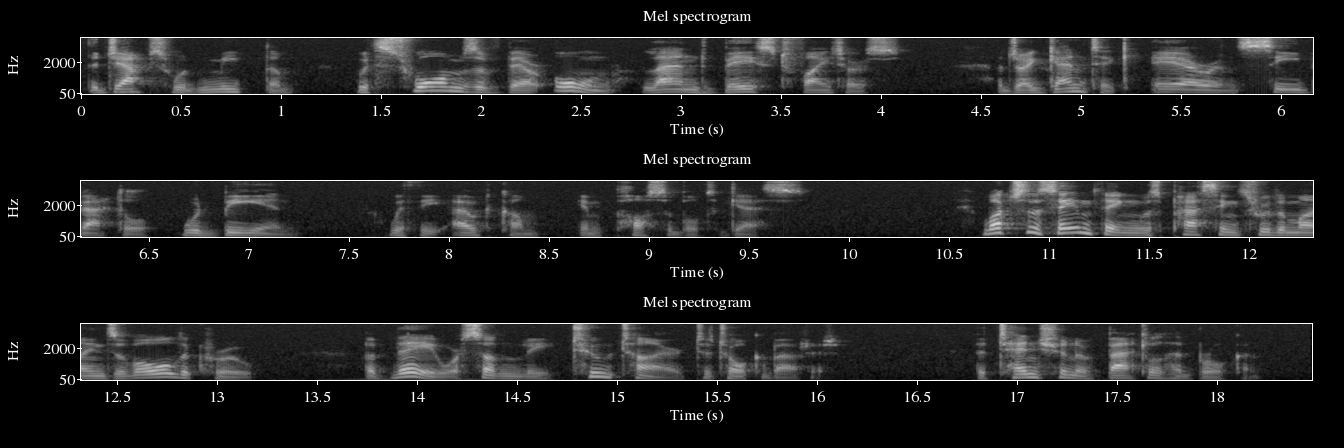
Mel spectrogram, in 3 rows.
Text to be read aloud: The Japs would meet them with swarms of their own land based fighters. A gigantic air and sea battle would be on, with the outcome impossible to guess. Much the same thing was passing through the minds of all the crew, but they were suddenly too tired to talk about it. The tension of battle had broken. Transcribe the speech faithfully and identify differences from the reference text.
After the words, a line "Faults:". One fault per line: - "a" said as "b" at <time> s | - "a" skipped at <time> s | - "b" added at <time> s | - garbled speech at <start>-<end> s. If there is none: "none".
The Japs would meet them with swarms of their own land based fighters. A gigantic air and sea battle would be in, with the outcome impossible to guess. Much the same thing was passing through the minds of all the crew, but they were suddenly too tired to talk about it. The tension of battle had broken.
Faults:
- "on" said as "in" at 7.1 s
